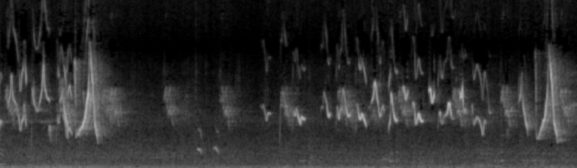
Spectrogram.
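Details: An ultramarine grosbeak battling its mirror reflection: a burst of high, squeaky sweeping notes, a quieter pause, then a quick, irregular series of thin chirps and twitters.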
